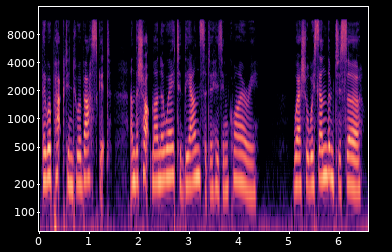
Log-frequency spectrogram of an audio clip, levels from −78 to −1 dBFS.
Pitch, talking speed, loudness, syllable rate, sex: 205 Hz, 200 wpm, -20 LUFS, 6.1 syllables/s, female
